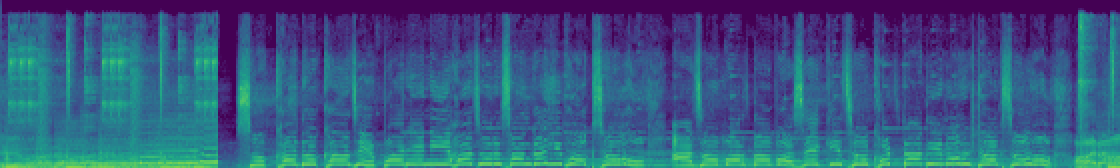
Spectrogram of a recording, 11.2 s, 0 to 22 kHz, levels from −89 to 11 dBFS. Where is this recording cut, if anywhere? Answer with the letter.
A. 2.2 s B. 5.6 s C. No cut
A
